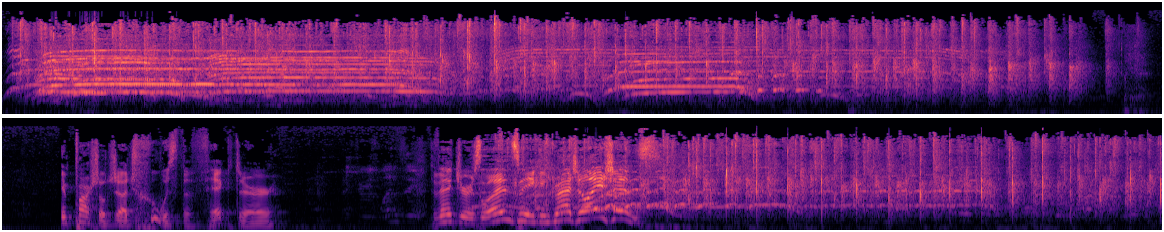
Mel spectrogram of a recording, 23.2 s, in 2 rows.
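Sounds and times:
audience applause and cheering: 0.0 - 11.2, 16.2 - 23.1
speech: 12.3 - 14.5, 15.9 - 18.2.

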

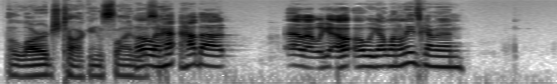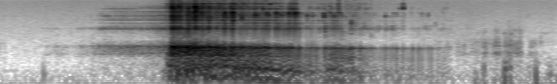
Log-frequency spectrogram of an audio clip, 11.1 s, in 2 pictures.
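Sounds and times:
speech: 0.1 - 4.7, 7.2 - 7.9
man slurping coffee: 6.6 - 10.0.

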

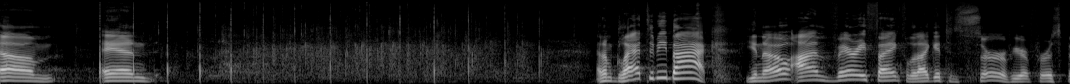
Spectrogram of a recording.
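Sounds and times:
speech: 0.0 - 1.7, 6.0 - 10.6
audience clapping: 1.0 - 6.0.

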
